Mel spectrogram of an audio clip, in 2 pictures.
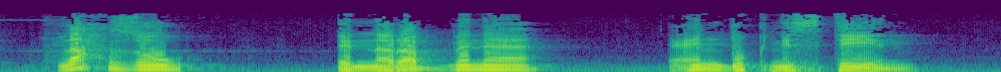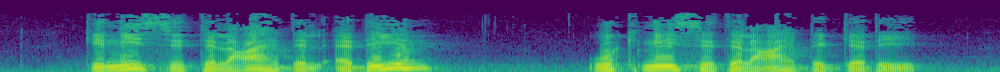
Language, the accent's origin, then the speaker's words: Arabic; Egypt; وعلى فكرة احنا عندنا في مصر نقول على رقم 12 ايه؟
